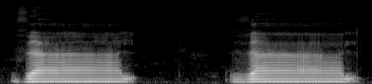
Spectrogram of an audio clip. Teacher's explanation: ہم اپنی زبان کی نوک کو سامنے والے 2 دانتوں کے ساتھ لگائیں گے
